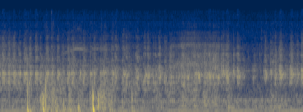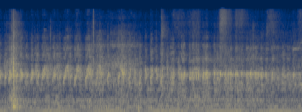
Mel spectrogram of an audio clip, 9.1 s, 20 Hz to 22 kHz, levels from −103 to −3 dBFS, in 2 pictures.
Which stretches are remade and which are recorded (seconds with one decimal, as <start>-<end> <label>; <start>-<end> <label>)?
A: 0.0-2.6 recorded; 2.6-3.3 remade; 3.3-7.5 recorded; 7.5-8.3 remade; 8.3-9.1 recorded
